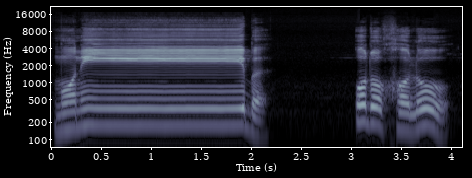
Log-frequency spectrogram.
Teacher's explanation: منیبین ادخلوا، منیبین ادخلوا، یہاں بھی دو زیر کی تنوین تھی با کے نیچے، اب وقف جب کریں گے تو با ساکن ہوگا، اس پر قلقلہ بھی ہوگا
